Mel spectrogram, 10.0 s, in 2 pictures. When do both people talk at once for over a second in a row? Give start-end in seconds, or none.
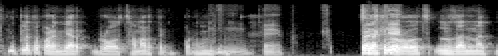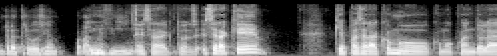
none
